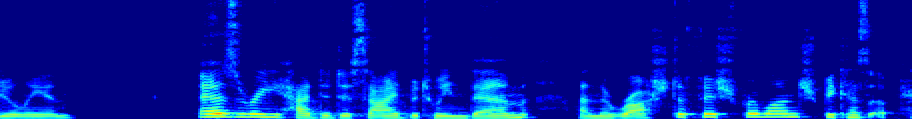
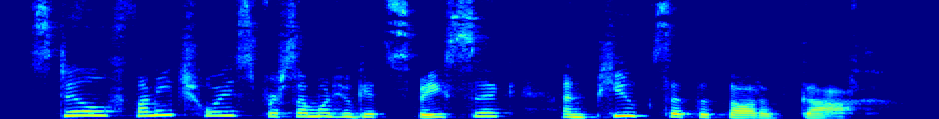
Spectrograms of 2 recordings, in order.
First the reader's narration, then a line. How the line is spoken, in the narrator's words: commented Kira, and they all laughed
